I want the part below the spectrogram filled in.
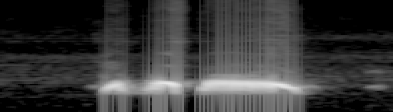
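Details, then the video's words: Spotted dove decoy coo: two brief low hoots quickly followed by a long, even, slightly falling note, a single mellow phrase in silence. "tiếng chim cu gáy Mồi thúc và gáy gọi"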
